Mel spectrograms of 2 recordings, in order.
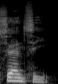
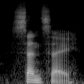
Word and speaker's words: sensei: Some of that where the ice was coming into the homestead of Sensi. Sensei.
